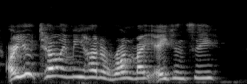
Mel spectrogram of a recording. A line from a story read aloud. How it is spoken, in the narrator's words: shouts back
